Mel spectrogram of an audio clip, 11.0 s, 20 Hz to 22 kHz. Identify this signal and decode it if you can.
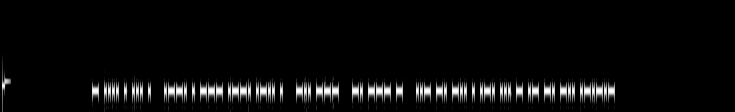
Morse code, heard as a keyed tone, about 40 wpm, 700 Hz. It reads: THESE PEOPLE DO NOT UNDERSTAND.
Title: Sentences from Top 1000 Words - Review Part 1 - 40wpm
